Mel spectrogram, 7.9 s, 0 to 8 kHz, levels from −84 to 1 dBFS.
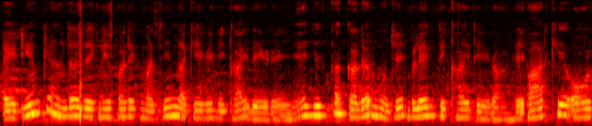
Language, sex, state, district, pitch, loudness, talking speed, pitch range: Hindi, male, Chhattisgarh, Sarguja, 150 Hz, -33 LUFS, 180 wpm, 130-165 Hz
